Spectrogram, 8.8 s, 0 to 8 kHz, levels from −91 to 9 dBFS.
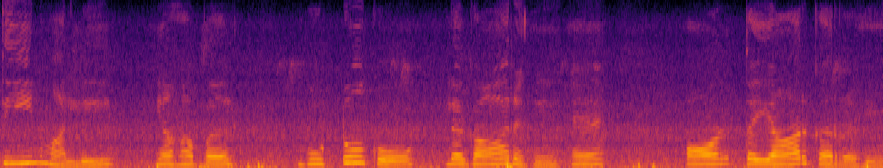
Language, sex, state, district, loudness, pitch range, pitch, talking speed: Hindi, female, Punjab, Fazilka, -18 LUFS, 210-245 Hz, 225 Hz, 90 wpm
